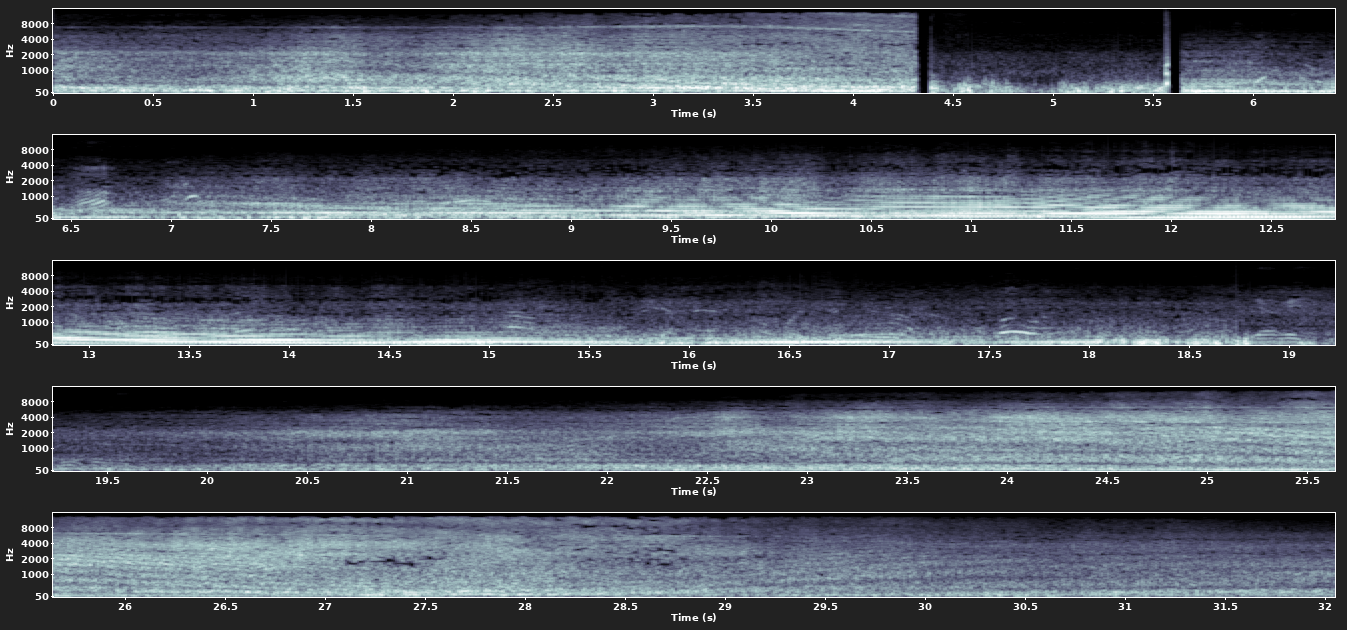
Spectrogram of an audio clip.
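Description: Twin-engine turboprop airliners flying low overhead on approach to land. One passes with a propeller hum made of several tones that slide steadily down in pitch as it goes by. Near the end a second approach brings a rushing engine noise that swells for several seconds and then eases.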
